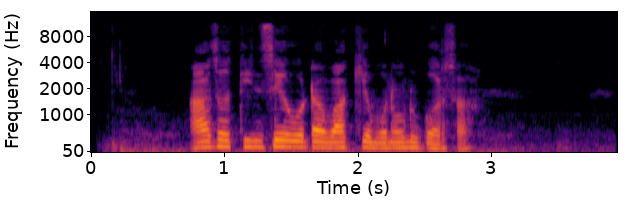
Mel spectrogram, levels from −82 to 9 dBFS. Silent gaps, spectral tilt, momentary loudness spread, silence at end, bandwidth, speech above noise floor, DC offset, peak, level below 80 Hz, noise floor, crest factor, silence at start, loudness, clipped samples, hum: none; -7 dB/octave; 12 LU; 1.1 s; 11.5 kHz; 33 dB; under 0.1%; -6 dBFS; -48 dBFS; -53 dBFS; 18 dB; 0.15 s; -21 LUFS; under 0.1%; none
